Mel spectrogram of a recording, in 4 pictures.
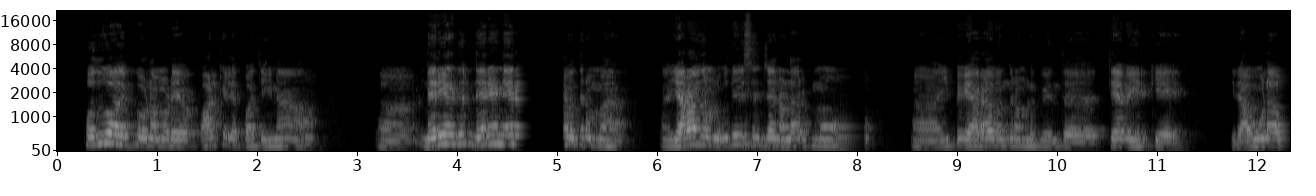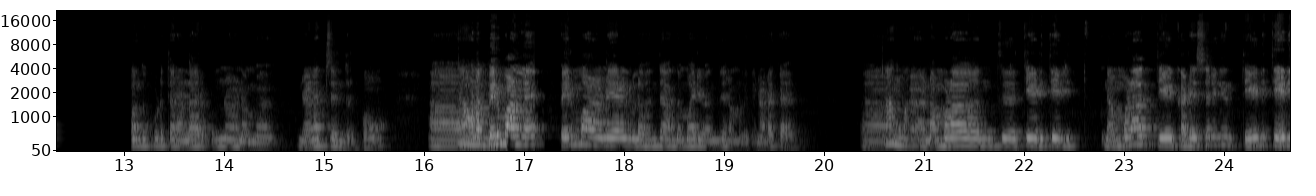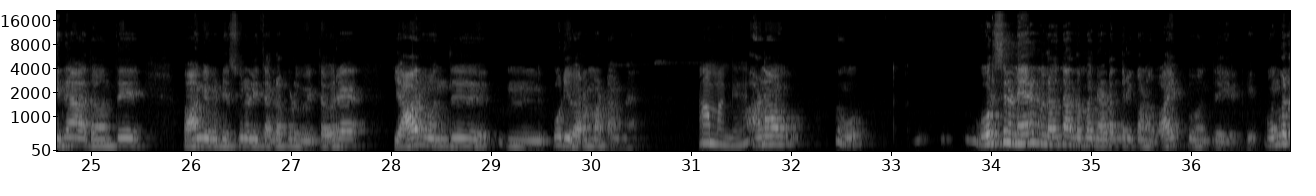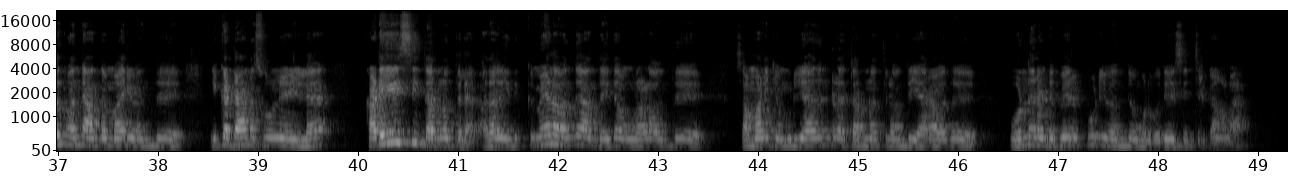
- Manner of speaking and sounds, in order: static; distorted speech; tapping; mechanical hum; "நடந்திருக்க" said as "நடந்திருக்கான"
- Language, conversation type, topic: Tamil, podcast, கடைசி நேரத்தில் அனைவரும் சேர்ந்து உதவிய ஒரு சம்பவம் என்ன?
